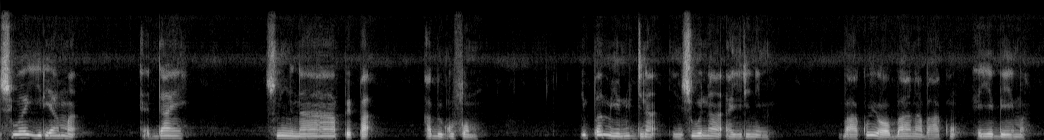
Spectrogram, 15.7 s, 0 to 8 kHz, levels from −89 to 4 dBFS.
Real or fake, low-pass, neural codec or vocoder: fake; 7.2 kHz; vocoder, 22.05 kHz, 80 mel bands, WaveNeXt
